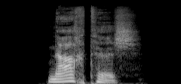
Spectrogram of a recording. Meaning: dessert, pudding (UK)
- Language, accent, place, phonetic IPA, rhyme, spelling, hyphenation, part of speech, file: German, Germany, Berlin, [ˈnaːχˌtɪʃ], -ɪʃ, Nachtisch, Nach‧tisch, noun, De-Nachtisch.ogg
